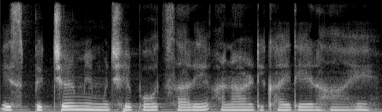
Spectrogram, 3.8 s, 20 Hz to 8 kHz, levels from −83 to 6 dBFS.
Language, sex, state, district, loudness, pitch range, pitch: Hindi, female, Arunachal Pradesh, Papum Pare, -17 LUFS, 200-215 Hz, 205 Hz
